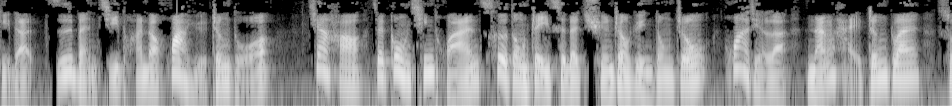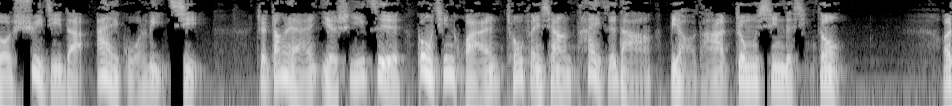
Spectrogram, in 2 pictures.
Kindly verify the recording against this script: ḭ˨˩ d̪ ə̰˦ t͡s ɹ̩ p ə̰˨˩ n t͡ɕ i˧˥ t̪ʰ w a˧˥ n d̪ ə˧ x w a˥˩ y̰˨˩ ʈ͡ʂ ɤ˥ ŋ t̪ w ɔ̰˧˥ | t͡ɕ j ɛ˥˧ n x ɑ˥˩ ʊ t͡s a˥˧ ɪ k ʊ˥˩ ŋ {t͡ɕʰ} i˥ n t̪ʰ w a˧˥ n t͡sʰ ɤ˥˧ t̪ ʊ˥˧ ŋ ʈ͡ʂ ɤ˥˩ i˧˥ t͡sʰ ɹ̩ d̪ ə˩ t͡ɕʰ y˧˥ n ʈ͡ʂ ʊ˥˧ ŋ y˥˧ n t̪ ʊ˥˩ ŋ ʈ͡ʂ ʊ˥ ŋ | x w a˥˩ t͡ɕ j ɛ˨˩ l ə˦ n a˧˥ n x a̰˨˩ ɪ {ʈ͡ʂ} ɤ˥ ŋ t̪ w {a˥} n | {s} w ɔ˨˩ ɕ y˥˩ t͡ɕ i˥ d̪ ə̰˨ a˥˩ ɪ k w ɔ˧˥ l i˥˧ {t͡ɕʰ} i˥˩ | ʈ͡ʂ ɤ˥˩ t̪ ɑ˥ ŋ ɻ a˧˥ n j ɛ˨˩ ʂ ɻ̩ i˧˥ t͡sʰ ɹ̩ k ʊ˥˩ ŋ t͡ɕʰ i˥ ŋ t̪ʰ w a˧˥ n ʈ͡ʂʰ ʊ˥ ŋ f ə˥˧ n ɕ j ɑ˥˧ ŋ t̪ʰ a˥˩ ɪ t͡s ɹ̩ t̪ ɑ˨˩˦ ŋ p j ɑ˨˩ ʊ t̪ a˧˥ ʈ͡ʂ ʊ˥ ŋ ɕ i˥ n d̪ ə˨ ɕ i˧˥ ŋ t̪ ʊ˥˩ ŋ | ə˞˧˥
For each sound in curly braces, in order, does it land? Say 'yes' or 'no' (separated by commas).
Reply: yes, yes, yes, yes, yes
